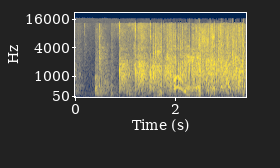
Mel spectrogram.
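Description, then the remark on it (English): A small group breaks into clapping that builds within a second into steady applause, with a brief vocal whoop rising over it partway through. “Let's all clap horniest.”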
